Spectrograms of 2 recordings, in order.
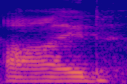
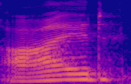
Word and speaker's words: I'd: But I think for most people, knowing that I'd is the same as I'd can be very helpful.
